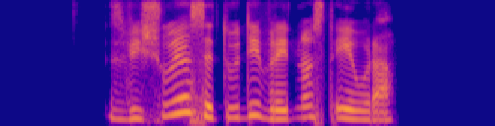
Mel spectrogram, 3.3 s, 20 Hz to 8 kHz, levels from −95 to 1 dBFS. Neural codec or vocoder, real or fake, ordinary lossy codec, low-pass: codec, 16 kHz, 6 kbps, DAC; fake; none; none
